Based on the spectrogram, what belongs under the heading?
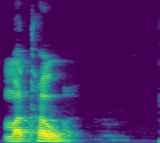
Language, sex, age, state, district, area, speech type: Manipuri, male, 30-45, Manipur, Tengnoupal, rural, read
